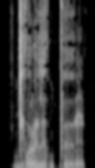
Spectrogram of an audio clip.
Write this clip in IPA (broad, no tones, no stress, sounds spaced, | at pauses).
ɡ j u ɭ lʲ u ɡ pʼ ʉ ŋ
